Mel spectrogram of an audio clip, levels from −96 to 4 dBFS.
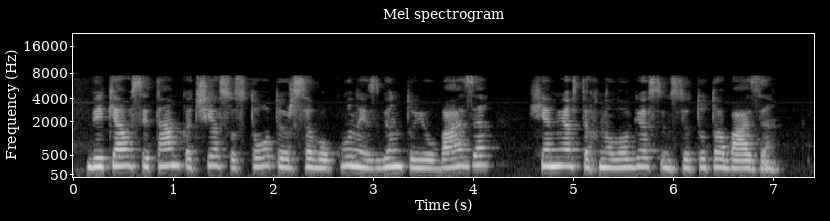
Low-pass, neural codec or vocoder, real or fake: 7.2 kHz; none; real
